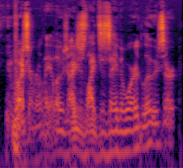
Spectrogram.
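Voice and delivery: low, very soft aside; hushed, low admission under the main story; quiet aside. Real, not acted. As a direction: drop the voice right down, almost to yourself. Confessional aside, voice drops low.

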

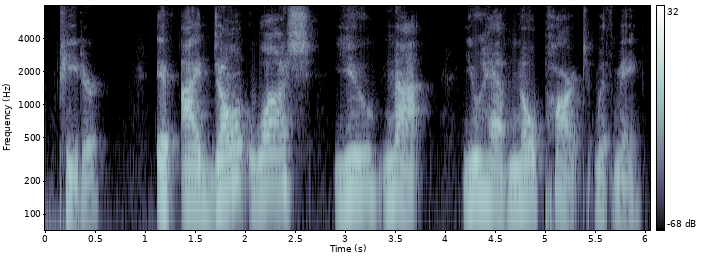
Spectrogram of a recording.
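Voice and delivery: normal talking voice

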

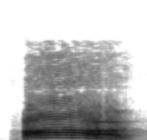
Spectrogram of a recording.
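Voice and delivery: sudden high loud cry of alarm; a startled yell from someone running. Acted. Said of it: "Jeremy heard a yell".

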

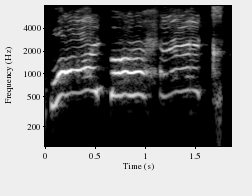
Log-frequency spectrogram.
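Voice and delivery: very high, loud, drawn-out protest; hammed-up high incredulity; exasperated disbelief. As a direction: squeal it in slow outrage. Acting out outrage at scolding.

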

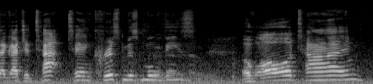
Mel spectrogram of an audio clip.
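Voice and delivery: drawn-out show host announce; podcast announcer. Acted. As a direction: stretch it like a countdown host.

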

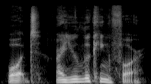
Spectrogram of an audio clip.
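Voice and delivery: ordinary talk, nothing marked

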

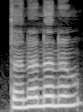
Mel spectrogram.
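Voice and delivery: high sung dun dun of a soundbite; hummed beat imitation. Describing a short album intro to a friend, high hummed dun dun. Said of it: "but it's just like".

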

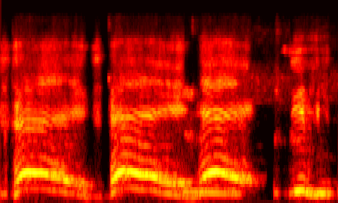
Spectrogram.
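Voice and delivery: high, punchy "hey" calls; calling out. Acted. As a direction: cry out to cut it short. Calling out to stop the confusion.

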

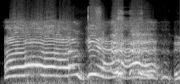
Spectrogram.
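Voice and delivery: high, drawn-out whiny "what"; mock tearful wail. Crying searcher answering a stranger's tap, mock wail. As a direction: wail it slowly, starting high.

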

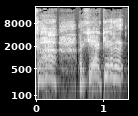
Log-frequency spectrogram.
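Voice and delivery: reaching for the tail and it keeps slipping; frantic strain. Retold or imitated. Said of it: "and I'm like".

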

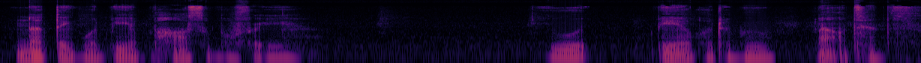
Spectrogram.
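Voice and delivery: soft, breathy whisper of a promise; hushed whisper. A narrator's reading. Jesus tells his disciples what faith can do, whispered. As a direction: let it drop to a near-silent whisper.

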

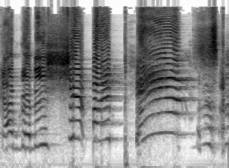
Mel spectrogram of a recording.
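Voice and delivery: high, drawn-out wail through laughter; desperate wail. Retold or imitated. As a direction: wail it in mock despair, cracking up.

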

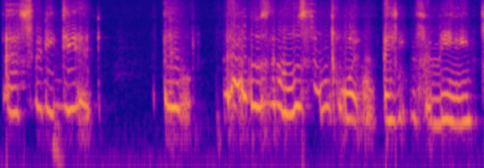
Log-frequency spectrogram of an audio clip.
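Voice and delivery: high, tearful laugh in the voice; real emotional, tearful gratitude; choked up. Real, not acted. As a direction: say it high, moved to tears. Moved by what Frank gave her.

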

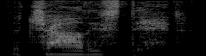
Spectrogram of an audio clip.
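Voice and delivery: low, soft statement of acceptance; calm resigned acceptance; David softly accepting his child is dead; quiet acceptance. Retold or imitated. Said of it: "he said".

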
